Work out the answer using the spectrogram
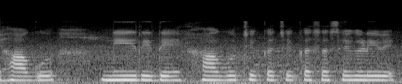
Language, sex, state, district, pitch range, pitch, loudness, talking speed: Kannada, female, Karnataka, Bidar, 195-205 Hz, 200 Hz, -14 LUFS, 90 wpm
